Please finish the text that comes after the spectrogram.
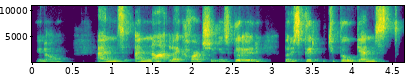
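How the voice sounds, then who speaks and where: A woman's voice: fairly high pitch, a little slow, pushed and bright. A young woman, a fitness and yoga coach, talking reflectively as an interview guest. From Iceland. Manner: reflective, with many restarts and "like". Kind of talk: casual interview chat. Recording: roomy room echo.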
